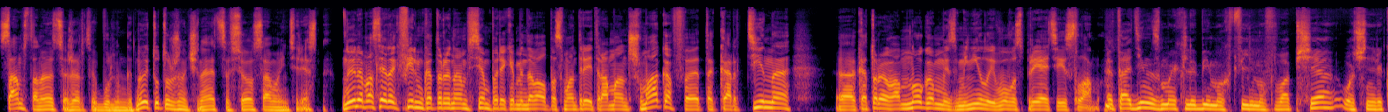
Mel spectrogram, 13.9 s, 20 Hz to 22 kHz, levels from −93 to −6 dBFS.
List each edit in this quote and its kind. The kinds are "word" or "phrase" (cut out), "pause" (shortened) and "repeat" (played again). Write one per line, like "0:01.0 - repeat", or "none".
0:03.4 - pause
